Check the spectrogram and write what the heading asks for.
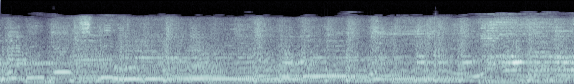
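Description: A live rock and roll band playing: electric guitars and drums, steady and loud.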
